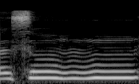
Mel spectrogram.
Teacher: Dia bertemu dengan huruf sin, adalah ya, ikhfa hakiki ya. Kita sorokkan bunyi nun ke dalam sin disertai dengung ya. Dia bukan baca insun, bukan macam itu ya.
